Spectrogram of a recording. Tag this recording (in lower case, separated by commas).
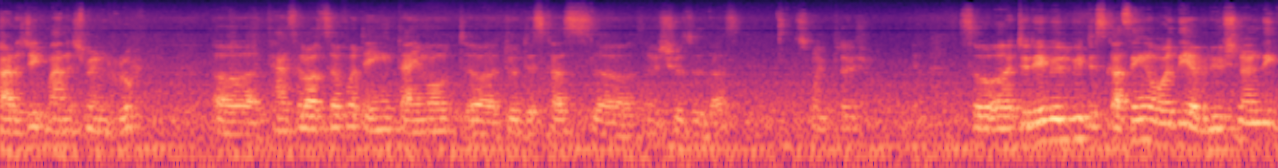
speech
